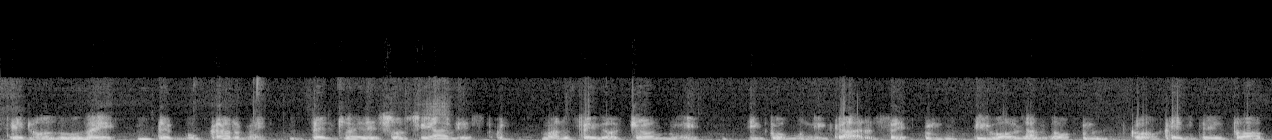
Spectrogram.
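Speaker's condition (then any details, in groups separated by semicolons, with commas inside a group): Laryngectomy, esophageal speech; esophageal voice, very hard to relearn, sounds fairly clear, no assistive device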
